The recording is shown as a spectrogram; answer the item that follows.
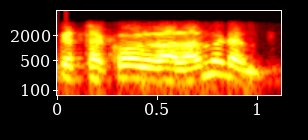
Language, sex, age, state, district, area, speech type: Telugu, male, 30-45, Telangana, Nagarkurnool, urban, conversation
